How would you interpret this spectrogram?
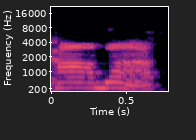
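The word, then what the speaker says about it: Khanna: Is that how he pronounced it? Rokana. Ro Rakana. Yeah. Kana.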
